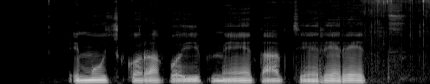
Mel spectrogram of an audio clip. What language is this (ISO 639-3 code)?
kln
